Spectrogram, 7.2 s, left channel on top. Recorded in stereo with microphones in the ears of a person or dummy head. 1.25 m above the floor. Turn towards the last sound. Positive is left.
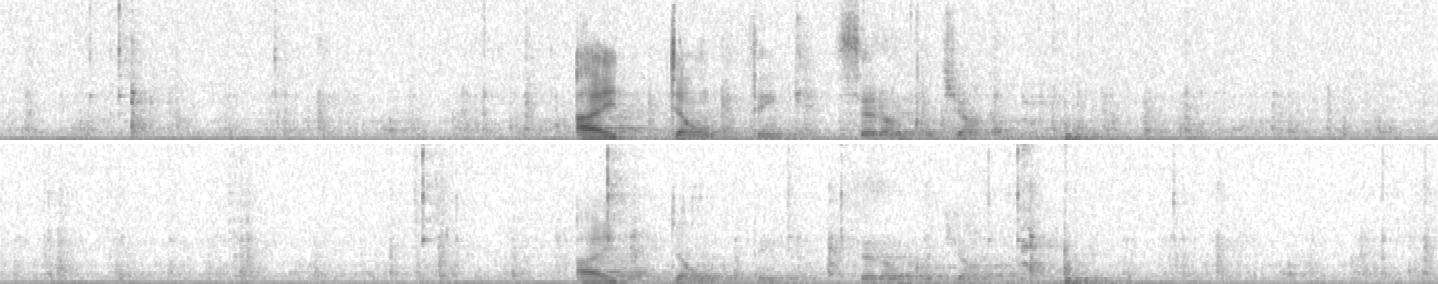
turn(degrees=-55)  # may be behind; listen again after turning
